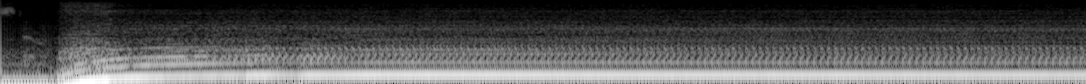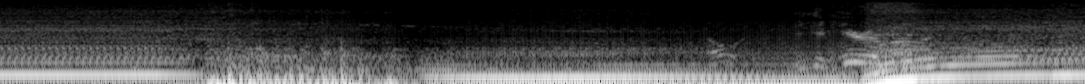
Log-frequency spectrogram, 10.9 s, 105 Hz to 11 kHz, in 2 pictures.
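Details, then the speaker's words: Toyota Supra A90/MKV 3.0 just fitted with a 65 OMEGA turbo kit, running the service-function coolant bleed for about 15 minutes: steady raised idle, even low drone, turbo audible, no knocks; normal. "now you just leave it for about 15 minutes and it will go through the coolant set set up there and it'll bleed the system"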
